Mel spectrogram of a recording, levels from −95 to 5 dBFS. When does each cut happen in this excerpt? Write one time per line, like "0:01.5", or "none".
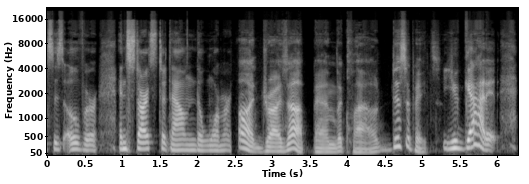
0:01.6
0:02.5

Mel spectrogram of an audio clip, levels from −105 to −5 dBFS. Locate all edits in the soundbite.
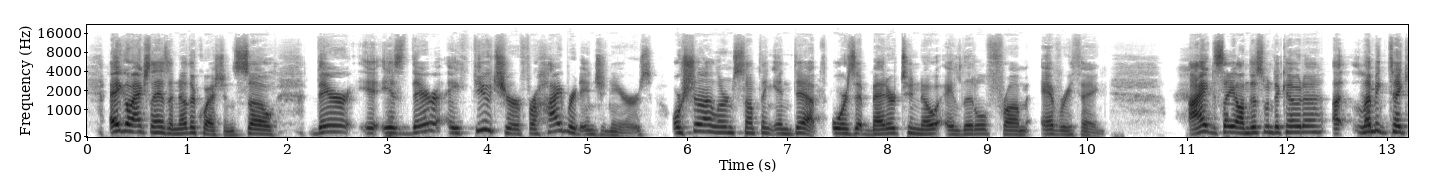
none

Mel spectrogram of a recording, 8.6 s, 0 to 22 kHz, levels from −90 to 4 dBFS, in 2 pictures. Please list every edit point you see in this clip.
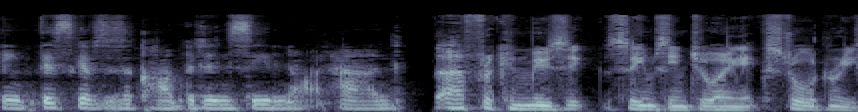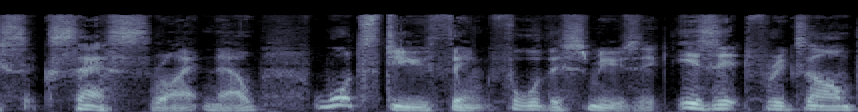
0:01.4
0:03.3
0:05.0
0:06.2

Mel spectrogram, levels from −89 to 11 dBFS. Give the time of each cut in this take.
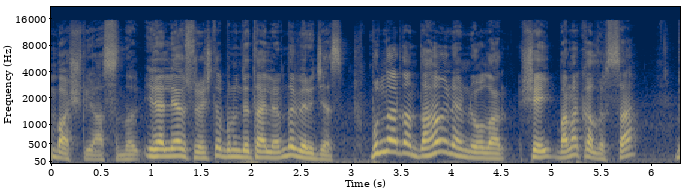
0:03.0

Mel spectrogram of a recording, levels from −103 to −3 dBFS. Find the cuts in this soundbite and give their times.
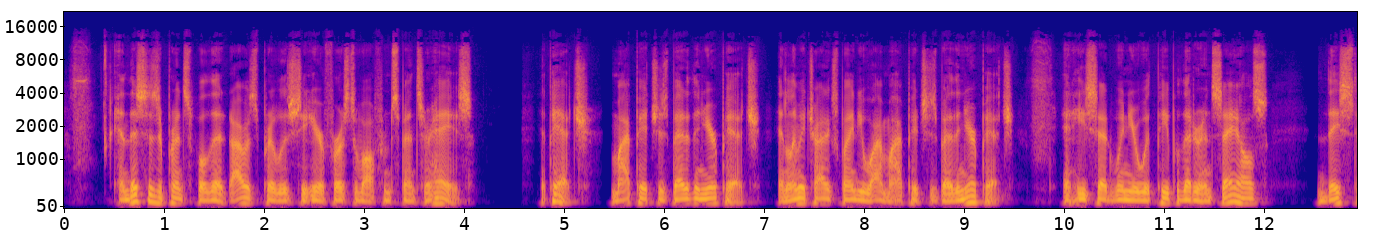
0:01.6
0:04.8
0:05.3
0:07.0

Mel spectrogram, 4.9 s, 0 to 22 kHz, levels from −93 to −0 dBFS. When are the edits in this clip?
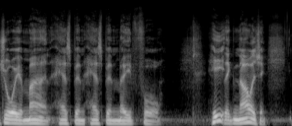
0:01.4
0:03.7

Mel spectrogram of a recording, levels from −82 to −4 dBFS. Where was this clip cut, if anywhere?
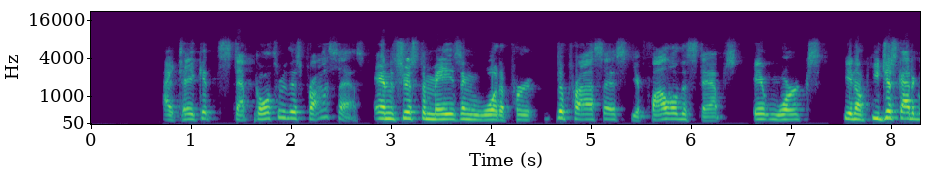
0:01.6
0:02.8
0:04.7
0:06.6
0:07.4

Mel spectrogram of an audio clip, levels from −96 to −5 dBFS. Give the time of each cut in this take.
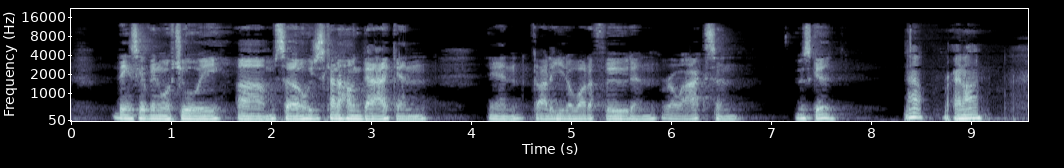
none

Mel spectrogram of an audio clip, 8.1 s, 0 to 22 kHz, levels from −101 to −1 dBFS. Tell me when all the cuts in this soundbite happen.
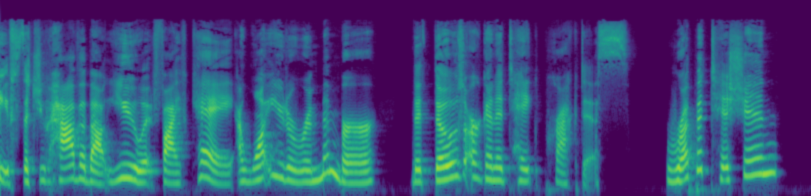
none

